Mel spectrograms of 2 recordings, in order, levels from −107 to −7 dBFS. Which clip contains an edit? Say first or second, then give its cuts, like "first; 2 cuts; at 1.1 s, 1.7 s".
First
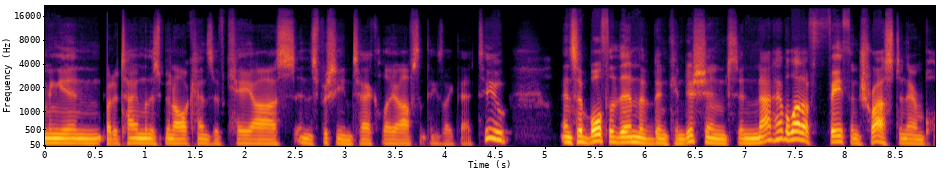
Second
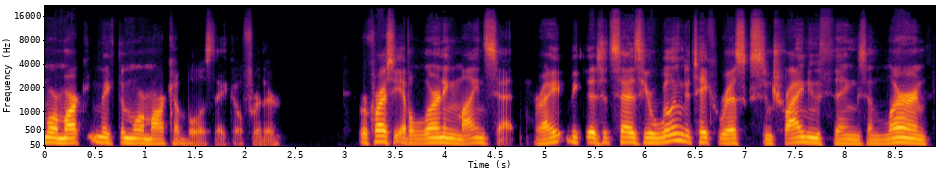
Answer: second; 1 cut; at 2.7 s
